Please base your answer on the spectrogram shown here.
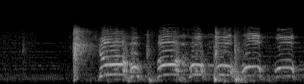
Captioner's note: snap; Ollie yells in pain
